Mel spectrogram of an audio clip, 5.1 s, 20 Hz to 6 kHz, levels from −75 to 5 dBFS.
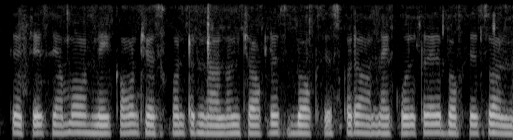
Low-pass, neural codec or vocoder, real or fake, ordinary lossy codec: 5.4 kHz; vocoder, 22.05 kHz, 80 mel bands, HiFi-GAN; fake; none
